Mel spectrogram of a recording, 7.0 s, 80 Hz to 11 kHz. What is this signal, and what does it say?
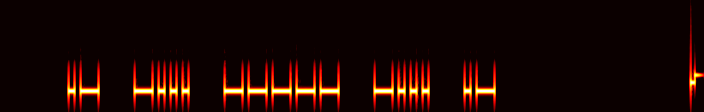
Morse code, heard as a keyed tone, about 21 wpm, spaced as for 15 wpm, 700 Hz. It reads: AB0BA
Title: 238 Lesson 38g - Letter q - Call Signs 20wpm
